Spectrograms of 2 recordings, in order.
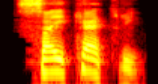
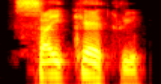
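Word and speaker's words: psychiatry: سايكاتري زي ايه؟ سايتولوجي. الاثنين نطقتهم ازاي؟ ساي. الاثنين كان ليهم نفس الصوت، ولكن سايكاتري بتتكتب بي اس واي وسايتولوجي بتتكتب سي واي.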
